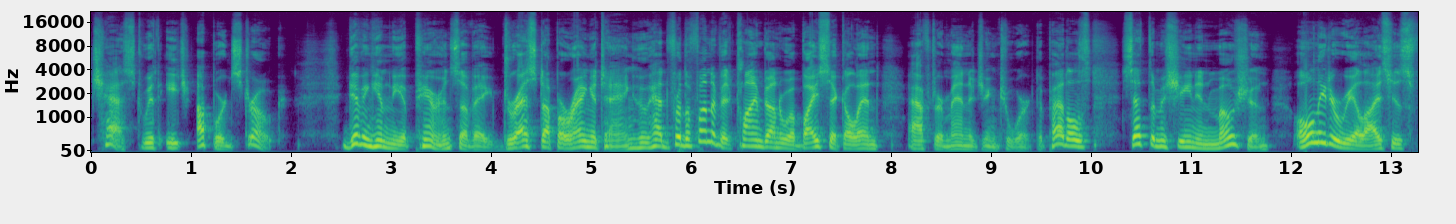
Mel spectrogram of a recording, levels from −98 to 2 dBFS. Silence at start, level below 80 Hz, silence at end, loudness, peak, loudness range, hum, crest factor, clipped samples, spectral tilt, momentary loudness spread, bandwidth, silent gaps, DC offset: 0 s; -58 dBFS; 0 s; -17 LUFS; -2 dBFS; 3 LU; none; 14 dB; under 0.1%; -4.5 dB/octave; 10 LU; over 20 kHz; none; under 0.1%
